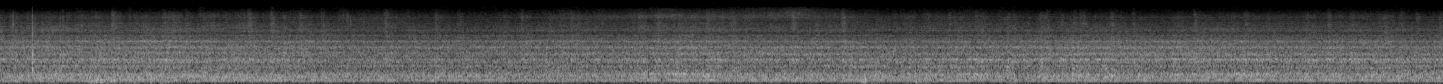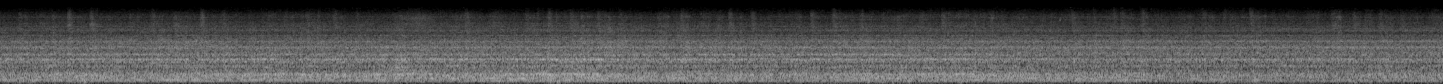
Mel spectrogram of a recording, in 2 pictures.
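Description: Loaded magnetite ore wagons of a long freight train rolling steadily past on the rails. The wheel-and-rail noise is continuous and even, with a constant hum running through it.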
